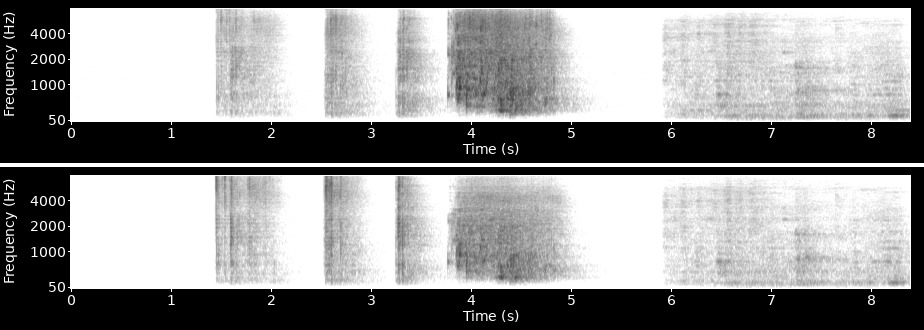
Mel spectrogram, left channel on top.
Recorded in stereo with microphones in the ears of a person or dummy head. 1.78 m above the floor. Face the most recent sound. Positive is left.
turn(degrees=0)  # may be behind; listen again after turning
